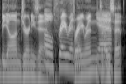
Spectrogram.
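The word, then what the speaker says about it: Frieren: I'm now watching Firion Beyond Journey's End. Oh, Freyrin.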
